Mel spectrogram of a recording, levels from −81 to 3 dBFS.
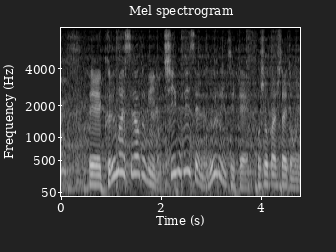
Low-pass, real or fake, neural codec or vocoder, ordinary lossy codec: none; fake; codec, 16 kHz, 16 kbps, FunCodec, trained on Chinese and English, 50 frames a second; none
